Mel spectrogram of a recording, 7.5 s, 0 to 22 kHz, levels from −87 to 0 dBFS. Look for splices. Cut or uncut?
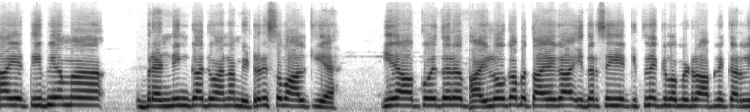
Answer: uncut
